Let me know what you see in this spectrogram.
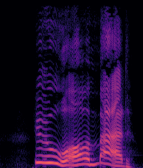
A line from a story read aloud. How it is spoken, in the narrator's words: he cried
